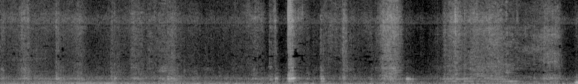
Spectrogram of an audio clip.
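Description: Faint rubbing of a gloved hand and rag wiping the inside of an engine oil pan to get it oil free, with a few light clicks and knocks.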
